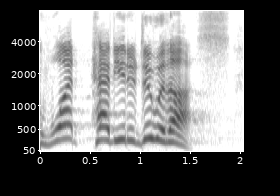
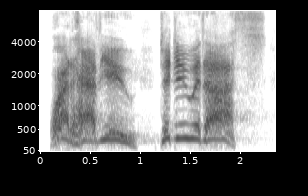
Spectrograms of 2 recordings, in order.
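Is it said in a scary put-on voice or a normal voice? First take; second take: normal voice; scary voice. First: It is said in the speaker's normal voice. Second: It is said in a scary, squeaky voice.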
